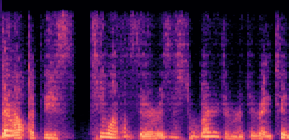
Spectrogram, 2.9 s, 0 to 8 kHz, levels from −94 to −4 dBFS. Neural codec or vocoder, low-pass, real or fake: codec, 44.1 kHz, 0.9 kbps, DAC; 7.2 kHz; fake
